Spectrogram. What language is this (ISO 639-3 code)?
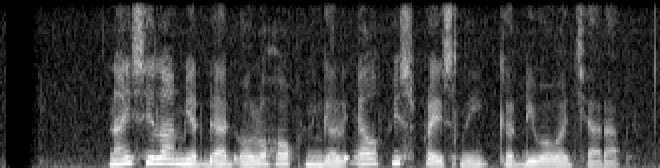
sun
